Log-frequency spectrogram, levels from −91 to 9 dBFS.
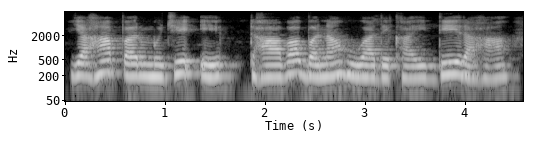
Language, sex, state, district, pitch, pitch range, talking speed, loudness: Hindi, female, Uttar Pradesh, Lalitpur, 195 Hz, 185-210 Hz, 145 wpm, -15 LUFS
